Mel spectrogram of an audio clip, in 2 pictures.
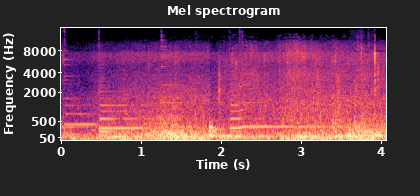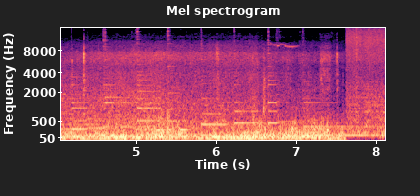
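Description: Wind and waves aboard a sailboat at sea, a constant loud rush of wind across the microphone over surging water and sloshing hull sounds, with occasional creaks and tones from the boat.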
